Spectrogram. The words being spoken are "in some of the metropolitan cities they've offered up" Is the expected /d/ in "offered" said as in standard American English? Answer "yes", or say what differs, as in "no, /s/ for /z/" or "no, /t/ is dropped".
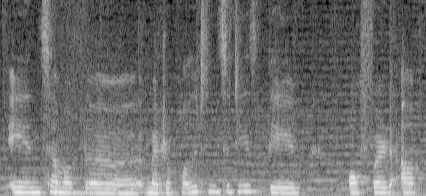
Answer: yes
